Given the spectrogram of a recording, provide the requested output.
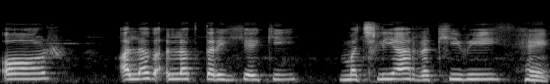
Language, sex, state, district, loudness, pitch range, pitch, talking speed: Hindi, female, Madhya Pradesh, Dhar, -20 LUFS, 220-245 Hz, 235 Hz, 100 wpm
